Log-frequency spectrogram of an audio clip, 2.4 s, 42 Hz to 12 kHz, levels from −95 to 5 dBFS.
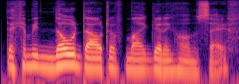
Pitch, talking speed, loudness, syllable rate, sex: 120 Hz, 250 wpm, -18 LUFS, 5.8 syllables/s, male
